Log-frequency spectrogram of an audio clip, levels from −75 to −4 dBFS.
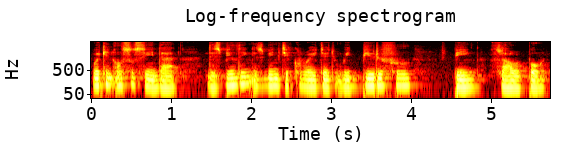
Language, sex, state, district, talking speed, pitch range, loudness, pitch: English, male, Nagaland, Kohima, 155 wpm, 100-115 Hz, -19 LUFS, 105 Hz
